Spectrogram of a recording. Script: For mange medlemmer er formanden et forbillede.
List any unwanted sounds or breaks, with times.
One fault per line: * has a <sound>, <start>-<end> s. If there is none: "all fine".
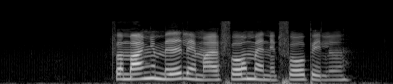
all fine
